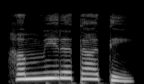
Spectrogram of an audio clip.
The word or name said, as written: ಹಮ್ಮೀರತಾತಿ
